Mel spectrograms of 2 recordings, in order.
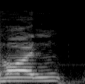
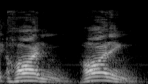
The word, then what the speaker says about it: Harding: You ain't got to say my name like it's French now just because I told you. – Y'all make sure y'all go check him out, man. On Instagram, Gene Harden. Harding.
